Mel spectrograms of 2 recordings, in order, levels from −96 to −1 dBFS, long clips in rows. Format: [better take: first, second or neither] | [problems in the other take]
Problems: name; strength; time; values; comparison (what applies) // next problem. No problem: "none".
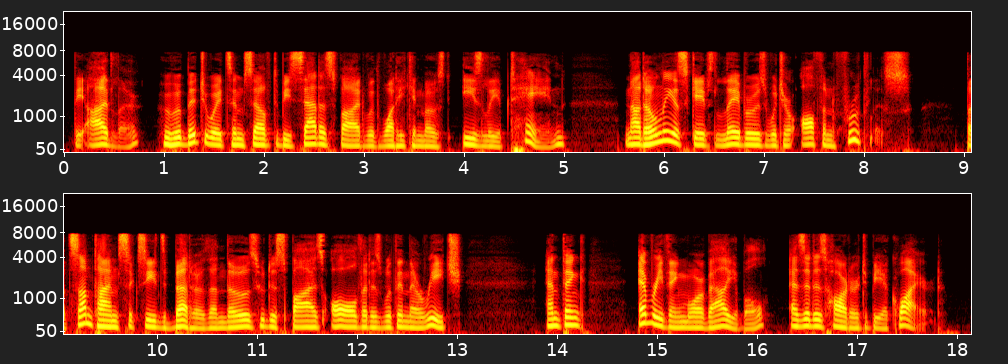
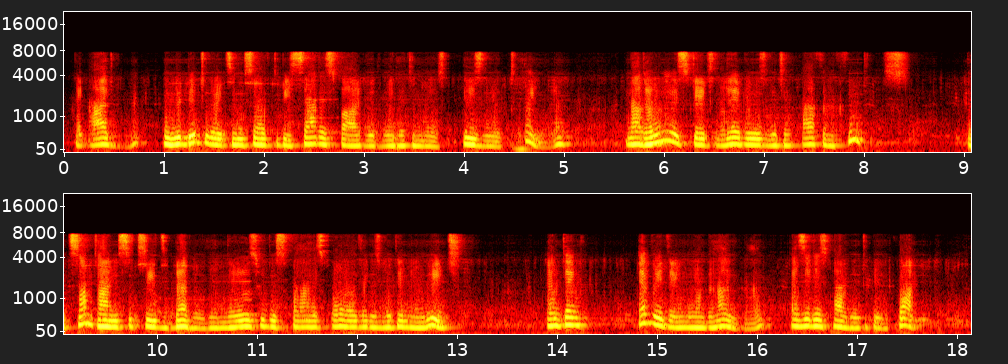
first | noise reduction (neural separator model SepFormer DNS4)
